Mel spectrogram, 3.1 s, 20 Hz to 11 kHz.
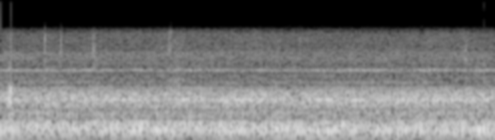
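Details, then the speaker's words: Rebuilt Mr. Heater Contractor Series torpedo heater, about 790–824 degrees at four or five feet: steady, even roar at full fire with faint constant hiss, no sputter or surging; cone glowing red-hot, heater working properly. "so the cone is going nice and red-hot the heater appears to be working properly"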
